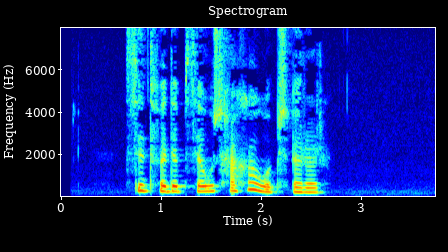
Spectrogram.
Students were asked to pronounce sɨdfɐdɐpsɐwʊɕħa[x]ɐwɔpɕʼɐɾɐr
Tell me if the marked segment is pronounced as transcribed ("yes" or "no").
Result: yes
